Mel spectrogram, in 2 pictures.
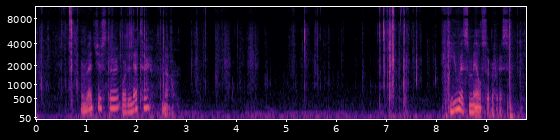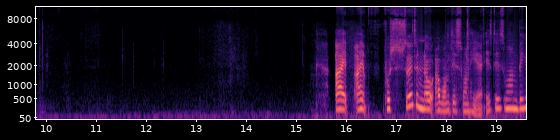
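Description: Paper rustles softly as hands handle it.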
